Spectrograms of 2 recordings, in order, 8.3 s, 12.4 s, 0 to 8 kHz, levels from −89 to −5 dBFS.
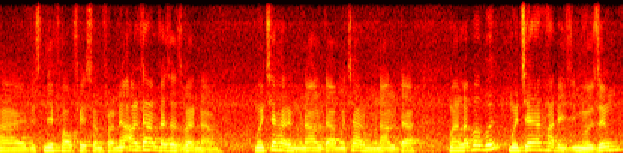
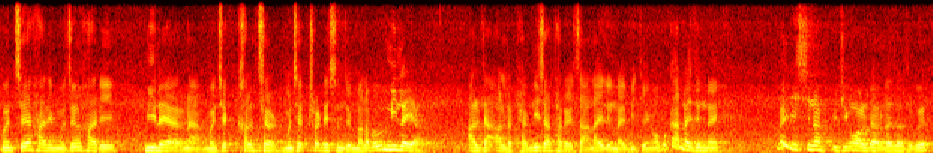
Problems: constant background noise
